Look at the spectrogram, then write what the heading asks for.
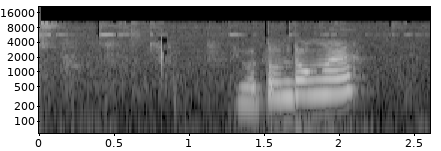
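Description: A Pembroke Welsh Corgi gives a short, rising, nasal whine, pleading for a game of ball.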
